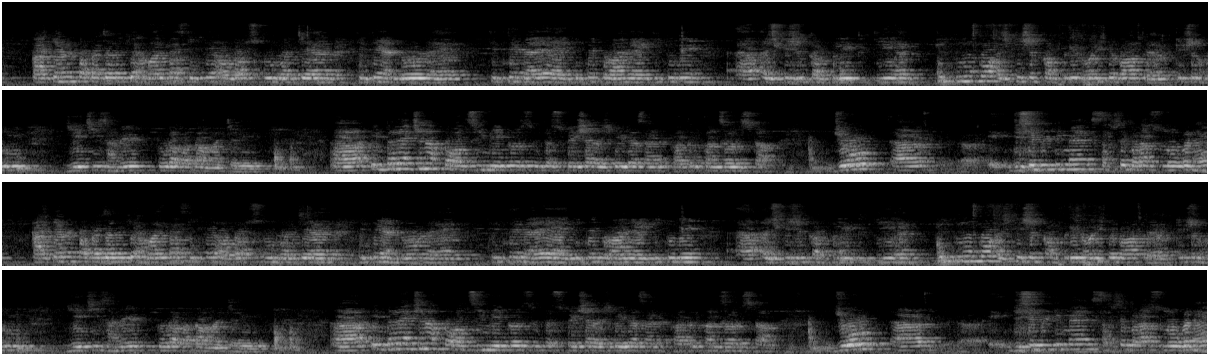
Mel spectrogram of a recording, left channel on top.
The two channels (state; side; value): normal; both; correlation 0.10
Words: ताकि हमें पता चले कि हमारे पास कितने आउट ऑफ स्कूल बच्चे हैं, कितने एनरोल्ड हैं, कितने नए हैं, कितने पुराने हैं, कितने एजुकेशन कंप्लीट की है, कितनों को एजुकेशन कंप्लीट होने के बाद रिहैबिलिटेशन हुई, ये चीज़ हमें पूरा पता होना चाहिए। Interaction of policy makers with the special educators and other concerned staff, जो डिसेबिलिटी में सबसे बड़ा स्लोगन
